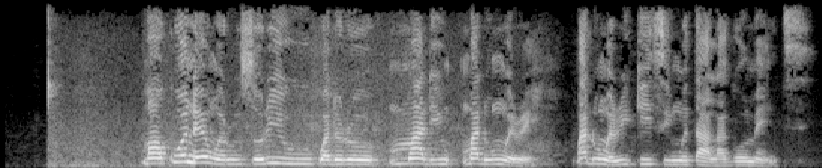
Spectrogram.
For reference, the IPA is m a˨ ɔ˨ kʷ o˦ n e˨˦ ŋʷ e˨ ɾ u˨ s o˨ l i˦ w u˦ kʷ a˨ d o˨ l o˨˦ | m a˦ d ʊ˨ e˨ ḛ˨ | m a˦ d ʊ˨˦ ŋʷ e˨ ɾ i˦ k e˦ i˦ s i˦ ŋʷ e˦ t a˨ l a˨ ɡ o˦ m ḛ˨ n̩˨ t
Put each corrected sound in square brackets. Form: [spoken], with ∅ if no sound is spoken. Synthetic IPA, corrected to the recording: m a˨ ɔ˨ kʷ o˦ n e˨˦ ŋʷ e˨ ɾ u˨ s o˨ [ɾ] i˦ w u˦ kʷ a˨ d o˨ [ɾ] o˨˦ | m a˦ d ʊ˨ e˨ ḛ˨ | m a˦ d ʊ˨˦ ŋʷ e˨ ɾ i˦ k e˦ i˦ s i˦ ŋʷ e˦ t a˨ l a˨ ɡ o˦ m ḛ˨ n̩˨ t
